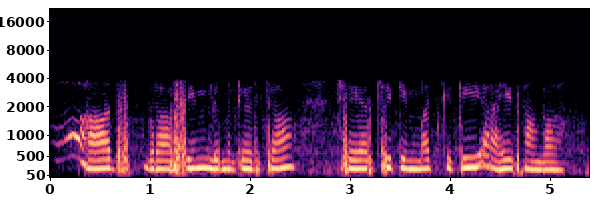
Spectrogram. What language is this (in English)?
Marathi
